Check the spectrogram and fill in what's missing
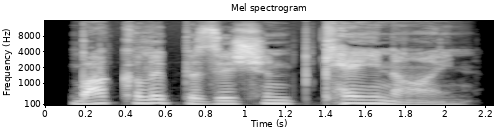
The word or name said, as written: buccally positioned canine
